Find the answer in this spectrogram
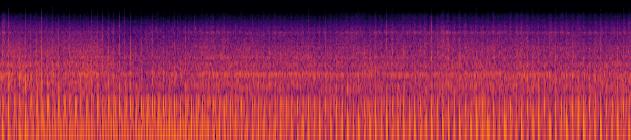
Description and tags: Military air vehicle flying. Loopable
